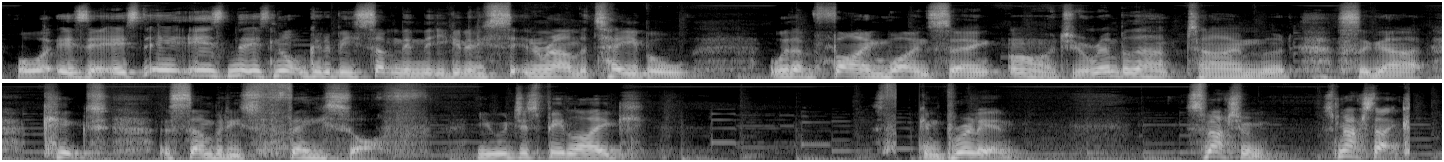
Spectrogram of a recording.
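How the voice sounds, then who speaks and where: A presenter in casual conversation, with a mid-pitched voice and music playing behind. The delivery is jokey and loose, full of playful asides and blunt swearing. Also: moderate pace, darkish tone. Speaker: video channel presenter. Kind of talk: casual chat, film opinion. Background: background music.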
